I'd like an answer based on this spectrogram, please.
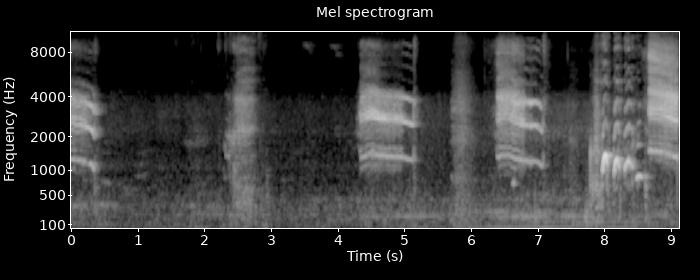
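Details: House cat giving a series of clear meows, each a bright, slightly falling cry, separated by quiet pauses. The last two are louder and more insistent, with brief faint rustling.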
